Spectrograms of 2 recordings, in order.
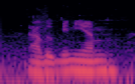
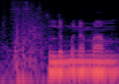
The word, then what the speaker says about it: aluminium: Aluminium. Aluminum, however you want to pronounce it.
